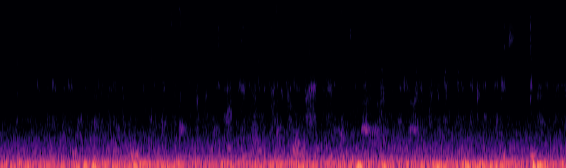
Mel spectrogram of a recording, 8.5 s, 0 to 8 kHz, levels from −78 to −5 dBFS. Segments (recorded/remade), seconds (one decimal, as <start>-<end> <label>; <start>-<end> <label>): 0.0-0.8 recorded; 0.8-4.9 remade; 4.9-8.5 recorded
